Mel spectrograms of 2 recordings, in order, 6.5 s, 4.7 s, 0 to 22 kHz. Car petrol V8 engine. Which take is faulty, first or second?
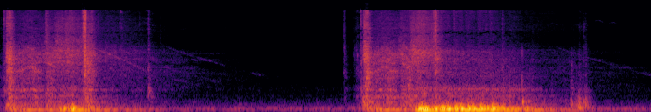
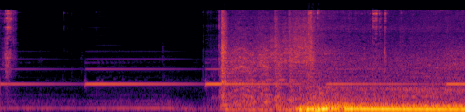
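first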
